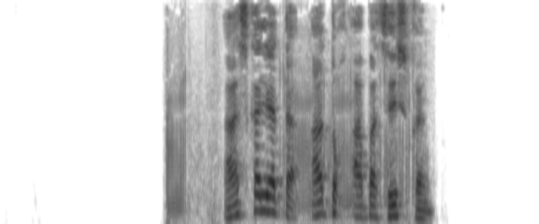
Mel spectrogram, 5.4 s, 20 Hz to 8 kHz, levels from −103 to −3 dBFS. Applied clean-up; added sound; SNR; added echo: none; Fart; 14 dB; none.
